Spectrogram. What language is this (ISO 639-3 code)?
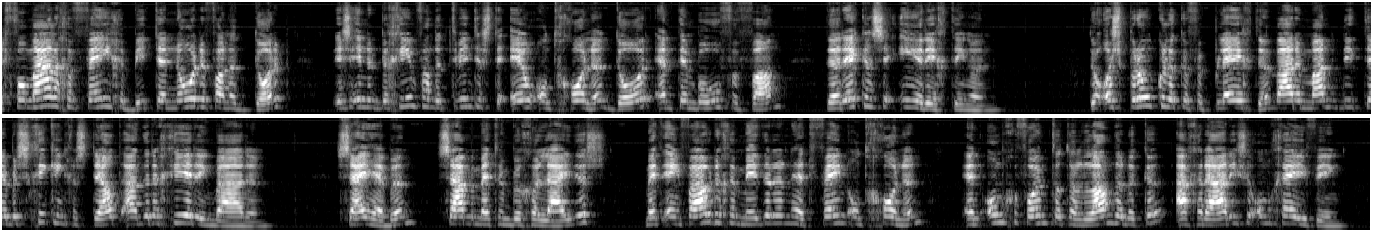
nld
